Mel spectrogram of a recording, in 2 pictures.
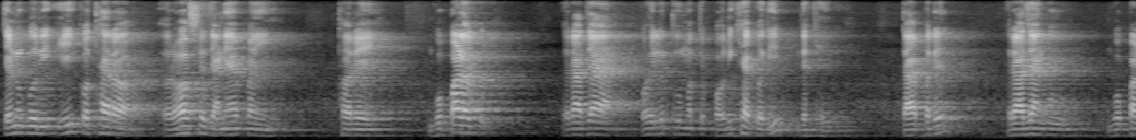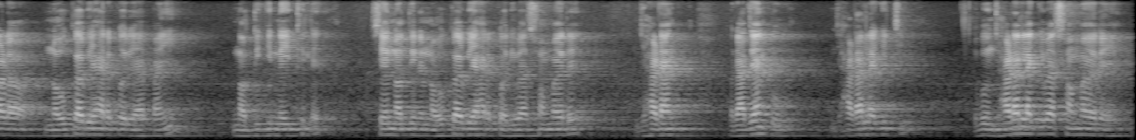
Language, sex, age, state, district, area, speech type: Odia, male, 60+, Odisha, Khordha, rural, spontaneous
